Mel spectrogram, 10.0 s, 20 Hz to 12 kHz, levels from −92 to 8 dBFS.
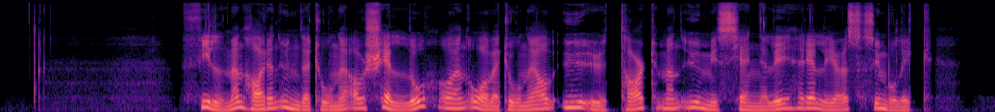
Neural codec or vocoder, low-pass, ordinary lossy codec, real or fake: none; 10.8 kHz; none; real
